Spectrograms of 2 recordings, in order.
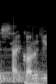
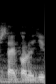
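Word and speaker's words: psychology: तो जैसे कि नाइफ की एग्जांपल देखें, ब्रिज की एग्जांपल देखें, साइकोलॉजी एग्जांपल देखें। अब तीनों में नाइफ में के साइलेंट है, ब्रिज में डी साइलेंट है और साइकोलॉजी में पी साइलेंट है।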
